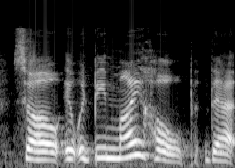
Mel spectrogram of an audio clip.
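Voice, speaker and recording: A woman with an American accent, fairly high in pitch, with lively intonation. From upstate New York. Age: 60s. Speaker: artist. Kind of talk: artist talk about own artwork. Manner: halting, with self-corrections.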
